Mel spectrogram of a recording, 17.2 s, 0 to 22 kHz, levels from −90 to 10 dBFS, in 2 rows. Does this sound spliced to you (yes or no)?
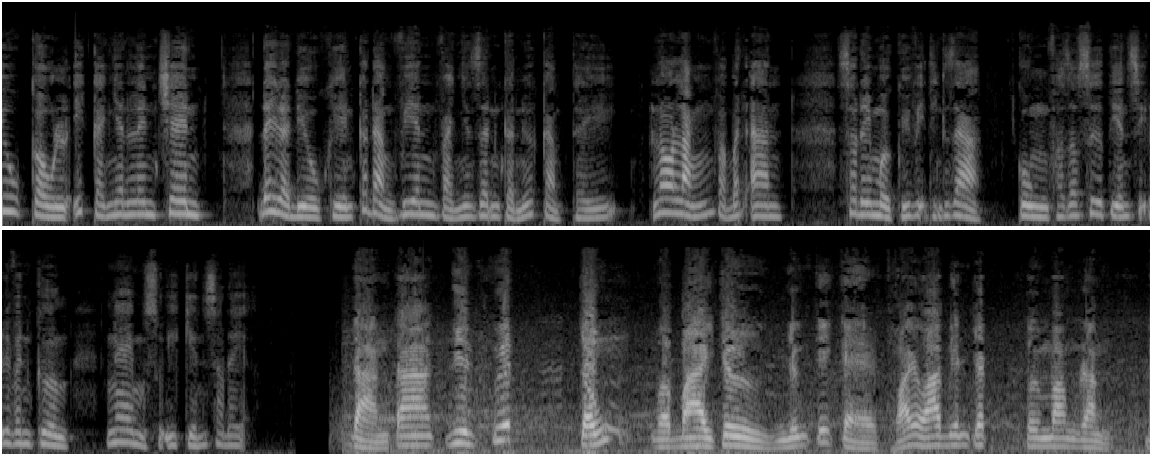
yes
